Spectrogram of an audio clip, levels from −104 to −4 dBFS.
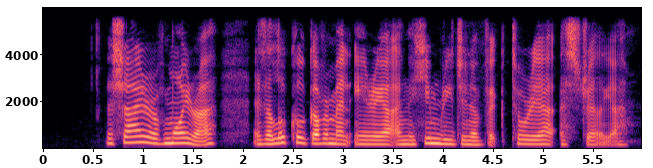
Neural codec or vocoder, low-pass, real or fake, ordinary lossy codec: none; 5.4 kHz; real; none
